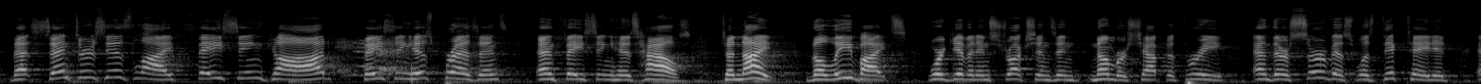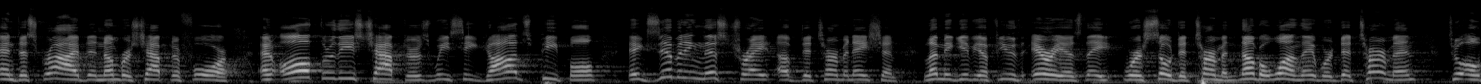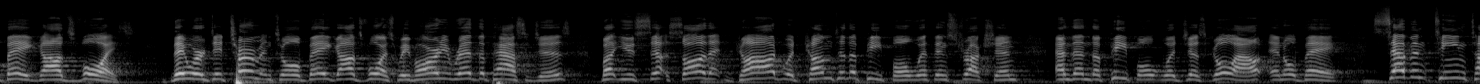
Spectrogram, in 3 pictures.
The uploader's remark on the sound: at North Valley Baptist Church in Santa Clara, California, during the Wednesday Evening service on January 3, 2024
